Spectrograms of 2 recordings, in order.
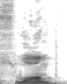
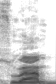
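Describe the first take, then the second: First: The vowel sounds like the 'o' in 'cot'. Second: The vowel sounds like the 'a' in 'cat'. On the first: The speaker calls it right. "इसको स्वॉम्प pronounce करते हैं" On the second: The speaker calls it wrong. "बचपन से मैं तो इसको स्वैम्प बोलता था"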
